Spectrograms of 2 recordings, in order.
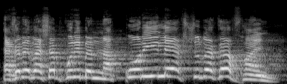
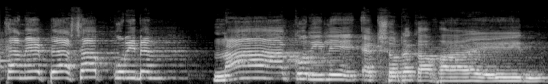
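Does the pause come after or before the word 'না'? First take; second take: after; before. First: The pause comes right after 'না'. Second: The pause comes right before 'না'.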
